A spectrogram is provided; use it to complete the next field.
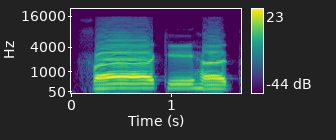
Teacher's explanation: membacanya maka kita namakan di sini hukum idamunah cara membacanya yaitu suara tanwinnya kita masukkan langsung ke huruf wau dan kemudian kita tahan gunahnya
